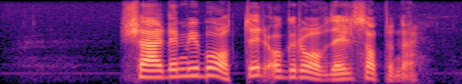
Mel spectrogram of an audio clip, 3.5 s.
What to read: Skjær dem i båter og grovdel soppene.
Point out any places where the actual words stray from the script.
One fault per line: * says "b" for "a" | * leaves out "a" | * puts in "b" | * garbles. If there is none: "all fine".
all fine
